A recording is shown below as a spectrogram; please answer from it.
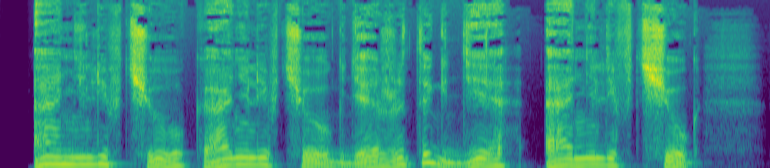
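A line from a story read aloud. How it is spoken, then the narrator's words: Half muttering, half singing. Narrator (Russian): То ли бормотал, то ли напевал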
